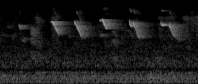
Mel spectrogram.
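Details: Fledgling saffron finches leaving the nest and flying: loud, high, sharply descending chirps, five in about two seconds, evenly spaced, with little other sound.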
